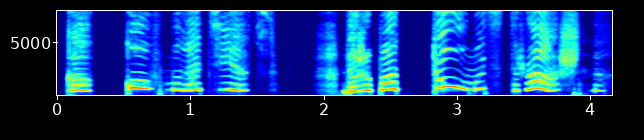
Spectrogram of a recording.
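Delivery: tiny elves gasping in wonder; amazed elves. A narrator's reading. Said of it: "вырвалось у всех эльфов". (восхищённые эльфы, очень высоко и громко)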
